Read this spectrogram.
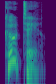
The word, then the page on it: coattail: British English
